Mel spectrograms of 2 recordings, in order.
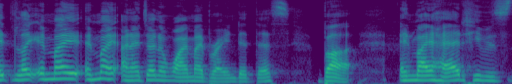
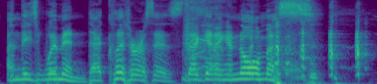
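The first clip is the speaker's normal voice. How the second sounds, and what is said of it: Imitates another person's voice. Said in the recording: “not my best impression”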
